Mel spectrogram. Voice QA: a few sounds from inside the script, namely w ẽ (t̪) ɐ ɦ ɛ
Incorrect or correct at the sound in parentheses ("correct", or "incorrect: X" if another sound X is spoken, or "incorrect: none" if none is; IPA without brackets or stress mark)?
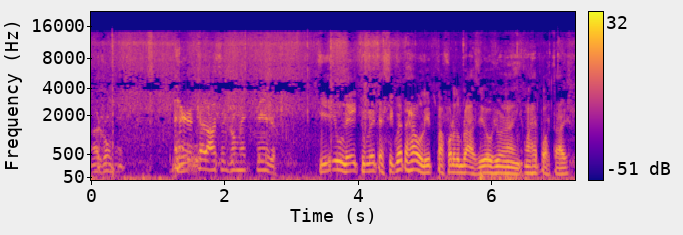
correct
